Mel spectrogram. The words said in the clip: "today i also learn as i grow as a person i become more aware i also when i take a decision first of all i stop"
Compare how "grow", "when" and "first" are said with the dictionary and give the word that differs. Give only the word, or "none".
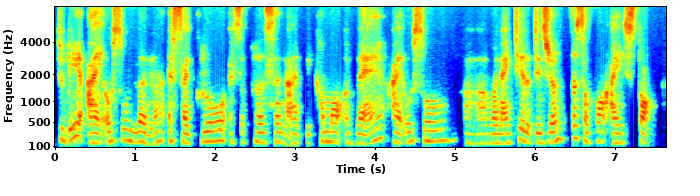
first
